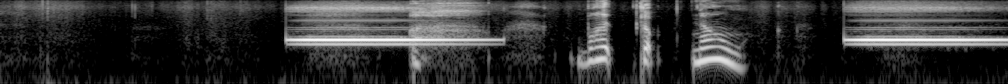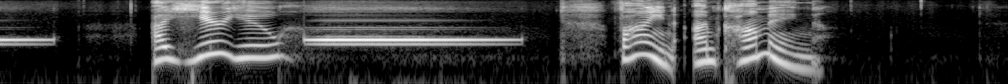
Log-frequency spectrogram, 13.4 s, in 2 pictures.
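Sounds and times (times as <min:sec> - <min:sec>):
doorbell ringing: 0:01.9 - 0:03.4, 0:05.6 - 0:07.1, 0:08.8 - 0:10.2
speech: 0:03.9 - 0:05.0, 0:07.8 - 0:08.8, 0:10.8 - 0:12.3.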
